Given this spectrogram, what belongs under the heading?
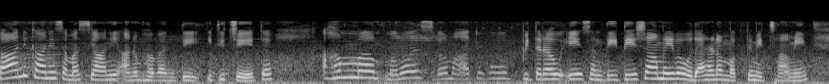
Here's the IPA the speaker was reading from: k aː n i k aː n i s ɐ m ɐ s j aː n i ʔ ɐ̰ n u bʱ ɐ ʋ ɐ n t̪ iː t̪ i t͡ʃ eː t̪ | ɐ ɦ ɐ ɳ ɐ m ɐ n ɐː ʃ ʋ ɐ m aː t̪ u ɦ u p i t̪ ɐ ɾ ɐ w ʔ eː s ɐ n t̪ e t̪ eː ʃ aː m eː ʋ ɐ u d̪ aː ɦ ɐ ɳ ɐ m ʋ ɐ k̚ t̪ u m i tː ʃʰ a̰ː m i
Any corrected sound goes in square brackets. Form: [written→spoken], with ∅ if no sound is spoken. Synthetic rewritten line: k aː n i k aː n i s ɐ m ɐ s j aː n i ʔ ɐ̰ n u bʱ ɐ ʋ ɐ n t̪ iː t̪ i t͡ʃ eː t̪ | ɐ ɦ ɐ [ɳ→m] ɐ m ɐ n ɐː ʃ ʋ ɐ m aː t̪ u ɦ u p i t̪ ɐ ɾ ɐ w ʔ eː s ɐ n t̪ [e→i] t̪ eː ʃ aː m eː ʋ ɐ u d̪ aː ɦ ɐ ɳ ɐ m ʋ ɐ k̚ t̪ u m i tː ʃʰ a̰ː m i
